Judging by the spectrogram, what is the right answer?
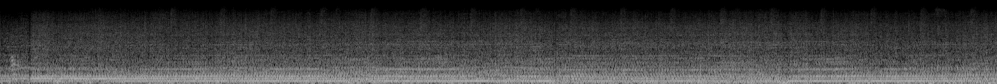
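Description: Supreme S220 wake boat's inboard engine running at a steady speed under load while towing a wakeboarder, a constant hum that holds one pitch throughout.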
